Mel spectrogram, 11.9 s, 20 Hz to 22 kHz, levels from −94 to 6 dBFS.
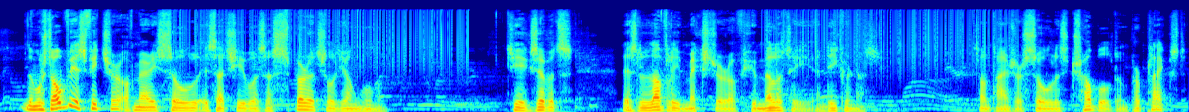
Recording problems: background chatter; faint; throughout; 2 voices, 25 dB below the speech
crackling; faint; from 1.5 to 4.5 s and from 7.5 to 10 s; 20 dB below the speech

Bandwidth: 15 kHz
